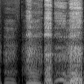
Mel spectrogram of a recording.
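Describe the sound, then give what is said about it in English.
A voice mimics heavy, rhythmic breathing in a TV series theme tune, a run of four breathy gasps with a rising-falling vocal tone, growing louder toward the end and performed alone. “I hate the breathing so much.”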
